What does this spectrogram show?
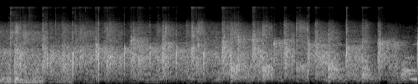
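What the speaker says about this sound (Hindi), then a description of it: "पंकज बाबू के लिए जोरदार ताली पहले बजाइए।" A live audience at a stage event gives Pankaj Babu strong applause, dense continuous clapping from many hands, loud and sustained with no speech over it.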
